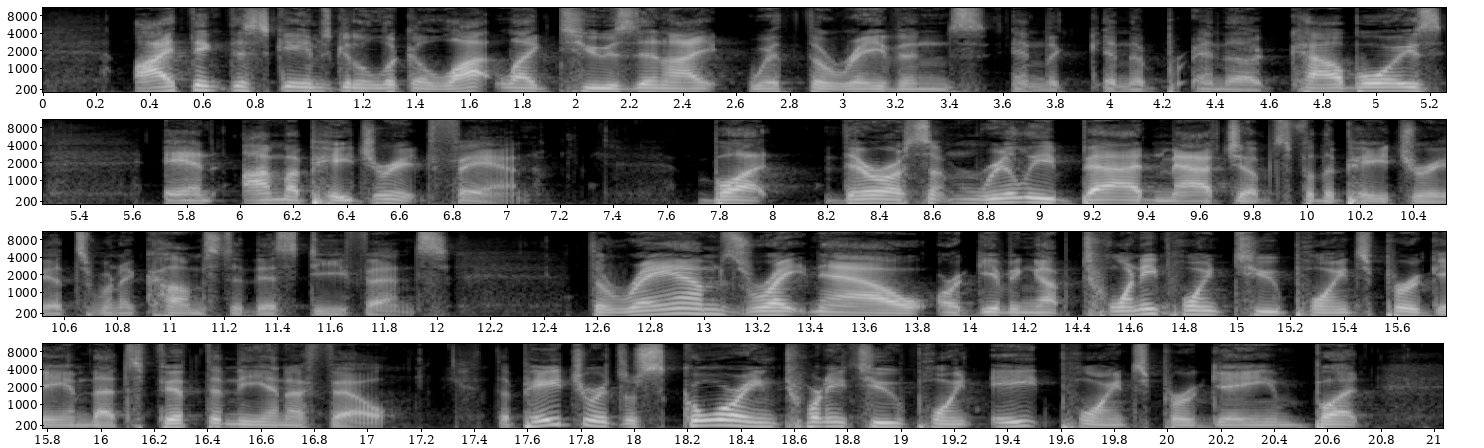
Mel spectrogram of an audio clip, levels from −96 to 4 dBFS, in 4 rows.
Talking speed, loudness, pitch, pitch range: 195 wpm, -25 LUFS, 125 Hz, 110-145 Hz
